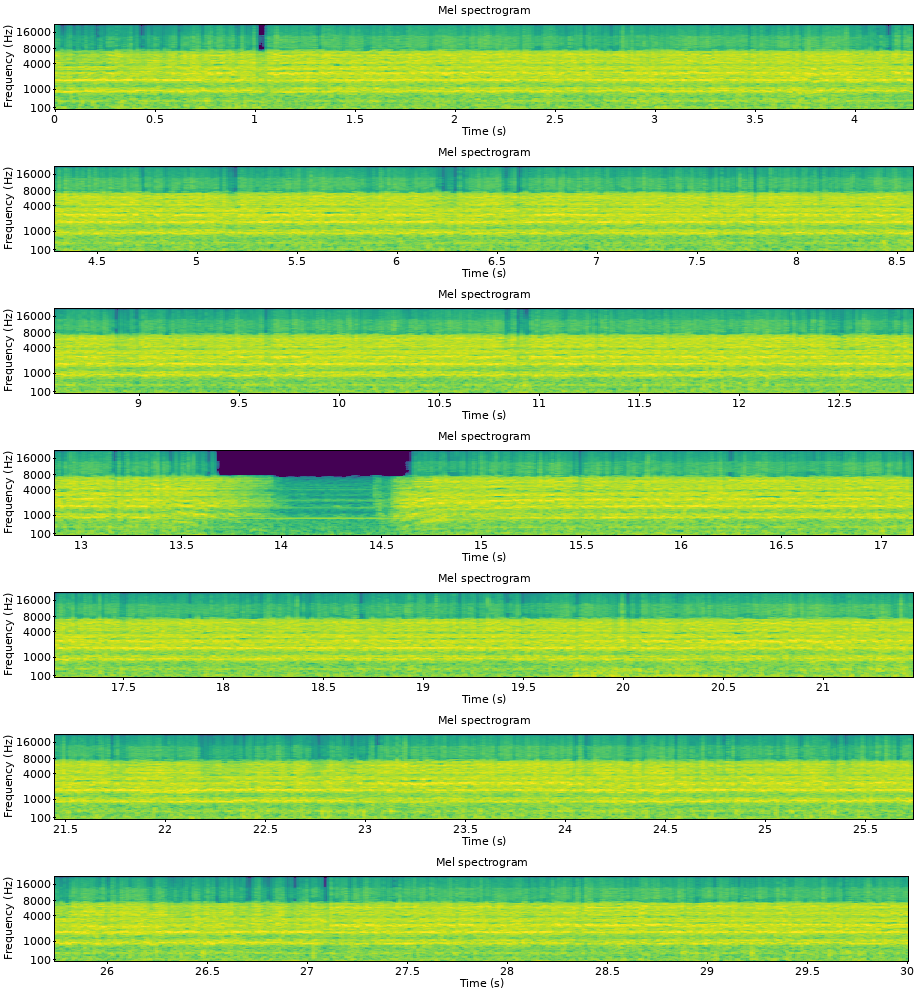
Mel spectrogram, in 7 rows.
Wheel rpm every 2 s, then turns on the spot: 230, 230, 230, 240, 230, 240, 190, 110, 230, 230, 230, 220, 230, 230, 230.
none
